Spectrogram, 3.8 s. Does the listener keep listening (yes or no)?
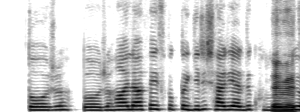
no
